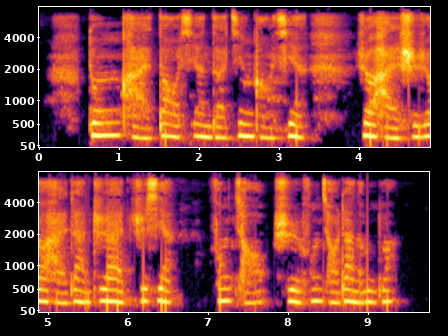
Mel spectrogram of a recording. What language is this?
Chinese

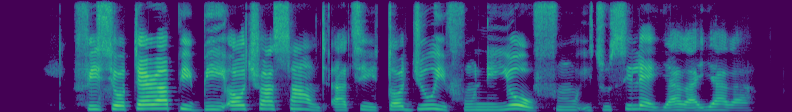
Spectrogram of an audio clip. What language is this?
Yoruba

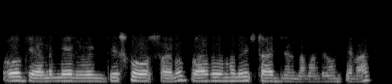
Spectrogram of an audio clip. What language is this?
Telugu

